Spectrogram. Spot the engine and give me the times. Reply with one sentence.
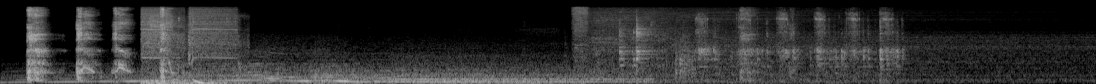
The engine can be heard from 0.0 to 6.5 s.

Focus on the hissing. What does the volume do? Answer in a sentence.
The volume of the hissing goes down.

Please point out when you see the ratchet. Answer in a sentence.
You can hear the ratchet from 1.4 to 2.5 s and from 6.2 to 9.1 s.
